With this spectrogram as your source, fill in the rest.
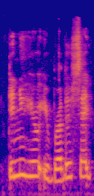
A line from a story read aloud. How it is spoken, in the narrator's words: Kiki exclaimed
